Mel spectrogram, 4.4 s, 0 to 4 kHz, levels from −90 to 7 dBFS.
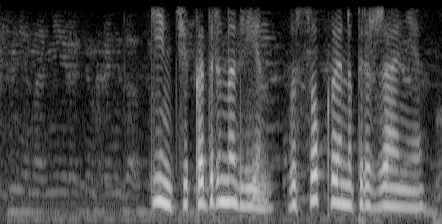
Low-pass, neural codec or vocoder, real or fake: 3.6 kHz; none; real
